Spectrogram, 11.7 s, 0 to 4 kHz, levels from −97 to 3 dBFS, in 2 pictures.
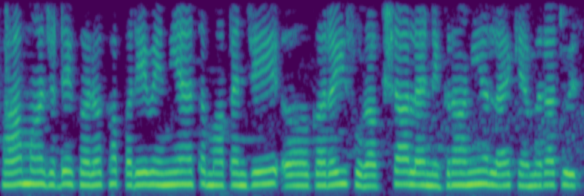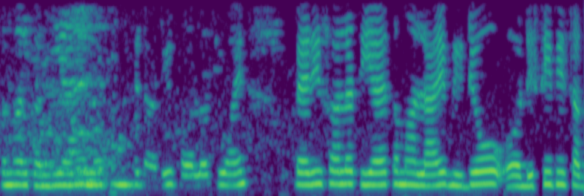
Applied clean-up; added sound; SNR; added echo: classical method Wiener filter.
